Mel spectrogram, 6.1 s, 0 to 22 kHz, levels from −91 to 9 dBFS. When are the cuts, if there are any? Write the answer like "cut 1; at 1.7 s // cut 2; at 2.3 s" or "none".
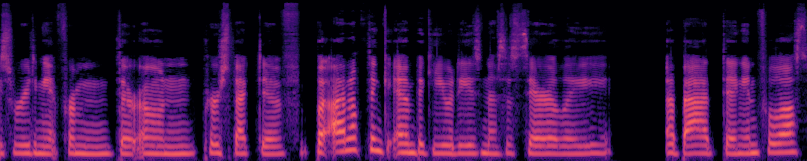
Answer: cut 1; at 2.2 s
